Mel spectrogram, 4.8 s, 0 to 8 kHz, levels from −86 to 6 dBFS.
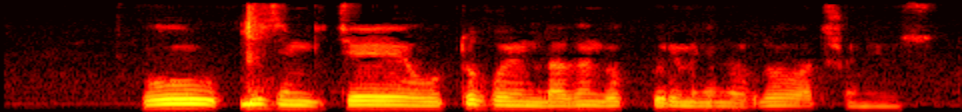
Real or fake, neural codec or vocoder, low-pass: real; none; 7.2 kHz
